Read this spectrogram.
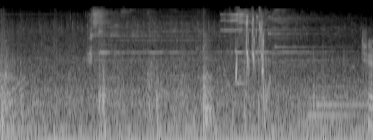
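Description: Bright sparkling chimes ring out.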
